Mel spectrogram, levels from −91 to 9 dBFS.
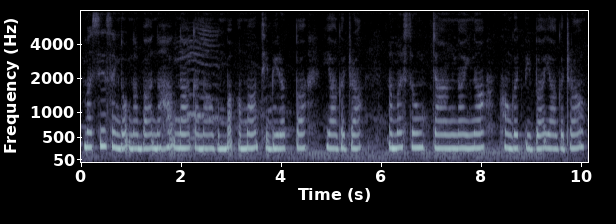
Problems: none marked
